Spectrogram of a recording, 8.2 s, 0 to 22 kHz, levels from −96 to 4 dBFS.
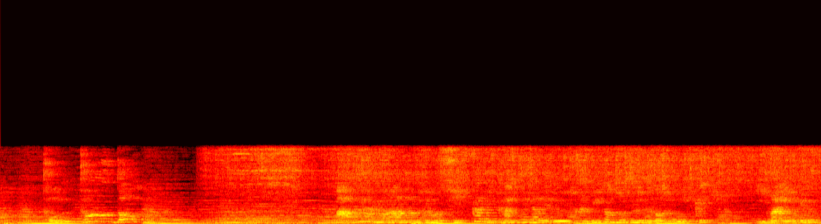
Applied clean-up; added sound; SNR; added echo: none; Bass drum; 18 dB; reverberation time 0.6 s.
